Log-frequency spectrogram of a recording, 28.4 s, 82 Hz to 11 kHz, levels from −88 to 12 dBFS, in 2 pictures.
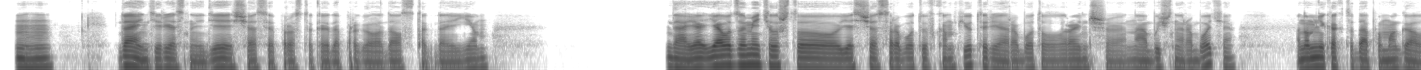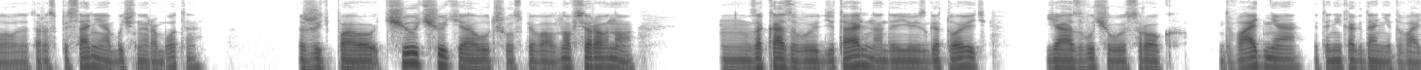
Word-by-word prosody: Мгм. 95 +1 +1 0.6
Да, 105 0 +6
интересная 85 -3 -1
идея. 90 +4 +1
Щас 85 -1 -3
я - - -3
просто 80 0 -6
когда 75 0 -4
проголодался, 75 +1 -5
тогда 75 -1 -6
и 75 - -4
ем. 90 +4 -4 1.8
Да, 95 -3 +3
я 90 +3 +6
я 110 +4 +7
вот 115 0 +5
заметил, 120 -2 +4
что 95 -4 +3
я 90 0 +2
сейчас 90 -1 -1
работаю 90 0 -2
в - - -15
компьютере, 90 -1 -3
а - - -1
работал 80 +1 -4
раньше 85 -3 -3
на 80 0 -3
обычной 85 +1 -3
работе. 95 +4 -3 0.6
Оно 90 +2 +3
мне 100 0 +5
как-то 95 0 -2
да, 85 - +1
помогало 80 -3 -1
вот 70 +1 -6
это 75 +1 -5
расписание 85 +5 -1
обычной 80 +1 -4
работы. 90 +5 -6 1.0
Жить 85 0 -2
по 80 -1 +3
чуть-чуть 125 -5 +3
я 85 -3 +3
лучше 80 -1 -2
успевал, 80 -1 -3
но 95 +5 +1
всё 95 +3 +2
равно. 95 -5 +2 0.8
М, 80 -1 -4
заказываю 80 -2 +3
деталь, 95 +9 +3
надо 80 -5 -2
ее 80 0 0
изготовить. 90 +5 -1 0.6
Я 85 0 +3
озвучиваю 80 -1 -2
срок 80 -1 -3 0.3
два 85 +7 +3
дня, 95 -3 -1
это 80 - -7
никогда 80 0 -1
не 75 -1 -4
два 75 -1 -5
85 Hz, 135 wpm, -23 LUFS, 80-95 Hz, 1.8 s, я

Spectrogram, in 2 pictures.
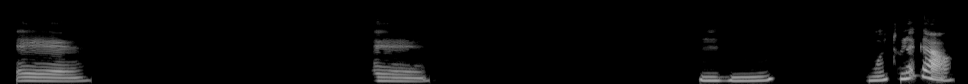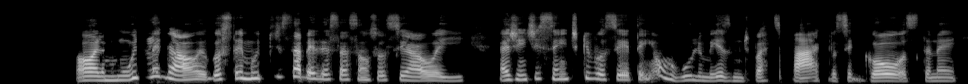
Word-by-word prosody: É. 160 -1 -7 2.8
É. 155 -3 -9 2.7
Uhum. 175 +2 -8 0.9
Muito 200 +9 -9
legal. 280 - +1 1.0
Olha, 190 -1 +7
muito 200 +10 0
legal, 285 - +6
eu 120 - -1
gostei 245 +6 +1
muito 275 +1 +2
de 350 - -11
saber 335 -7 +4
dessa 230 -1 -2
ação 110 - -4
social 190 - +1
aí, 165 - -4 0.3
a 190 - +3
gente 225 +4 0
sente 250 +1 -1
que 285 - -4
você 230 -3 -1
tem - - -6
orgulho 195 - -4
mesmo 165 -1 -4
de 150 - -9
participar, 165 +2 +3
que - - -12
você - - -6
gosta, 160 -6 +2
né. 160 -1 -6
185 Hz, 95 wpm, -22 LUFS, 165-235 Hz, 2.8 s, Olha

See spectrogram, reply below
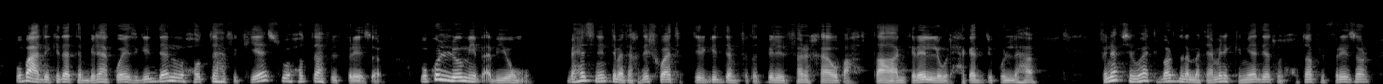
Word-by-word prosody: وبعد - - +5
كده - - +2
تبّليها 100 +6 -1
كويس 110 -3 0
جدًا 140 - +2
وحطّيها 125 -3 -1
في - - -12
اكِياس 180 - 0
وحطيها 140 -1 -1
في - - -15
الفريزر. 95 -2 -2 0.4
وكُلّ 190 +8 +5
يوم 170 -1 +6
يبقى 135 - 0
بيومه، 95 -4 -1 0.4
بحيث 180 -3 +1
إن - - +2
أنتِ 150 - -1
ما 105 - +4
تاخديش 100 +9 -4
وقت 115 0 +2
كتير 105 - -4
جدًا 105 -3 -2
في - - -15
تتبيل 105 +1 -3
الفرخة 95 +1 -1
وباحطها 95 +1 -1
على 80 +1 0
الgrill 110 -2 +4
والحاجات 100 +4 -2
دي 95 -1 -9
كلّها، 95 +3 -3 0.6
في - - -2
نَفس 190 -3 +3
الوقت 155 +1 +1
برضو 135 0 +1
لمّا 105 -4 +1
تعملي 115 +9 0
الكميات 115 -4 -1
ديّة 120 - +1
وتحطيها 95 +5 -4
في 115 - -19
الفريزر، 120 +1 -2
115 Hz, 185 wpm, -24 LUFS, 100-135 Hz, 0.6 s, يوم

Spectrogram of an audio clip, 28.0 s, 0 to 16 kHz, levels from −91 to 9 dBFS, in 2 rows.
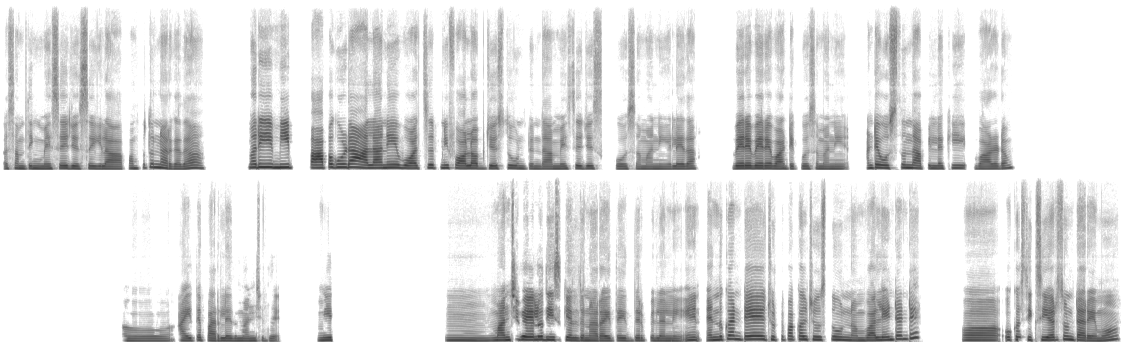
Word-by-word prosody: Something 215 -1 -3
messages 215 -1 -3
ఇలా 205 -1 0 0.2
పంపుతున్నారు 245 +1 -1
కదా! 200 +5 -2 0.8
మరి 310 +2 +5 0.2
మీ 295 - +7 0.3
పాప 270 +1 +6
కూడా 310 0 +4
అలానే 260 +2 +4 0.2
వాట్సాప్‌ని 235 +2 -1
ఫాలో 230 -1 +3
అప్ 200 -2 -13
చేస్తూ 225 +1 -3
ఉంటుందా 205 -1 -5 0.2
మెసేజెస్ 215 +1 -4 0.2
కోసమని? 200 -1 -6 0.2
లేదా 205 +1 -2 0.6
వేరే, 230 +1 +6
వేరే 225 0 +4
వాటి 210 0 -2
కోసమని 200 -1 -5 0.3
అంటే 245 +3 +2
వస్తుందా 255 +1 0
ఆ - - -26
పిల్లకీ 220 +2 -4 0.3
వాడడం? 210 +2 -3 3.0
ఓహ్! 190 -1 -6 0.2
అయితే 210 +2 -2
పర్లేదు 205 -1 -1
మంచిదే. 195 -1 -6 0.6
మీరు 230 +1 +2 1.4
హ్మ్. 220 -2 -1 0.2
మంచి 245 +4 +3
వేలో 275 0 +8
తీసుకెళ్తున్నారైతే 215 -5 0
ఇద్దరు 210 +2 -5
పిల్లల్ని. 200 -1 -3
ఎ - - +2 0.3
ఎందుకంటే 300 +3 +3 0.2
చుట్టుపక్కల 290 +2 -1
చూస్తూ 270 +1 -1
ఉన్నాం. 225 -3 0
వాళ్ళేంటంటే 270 - +2 0.7
ఆహ్, 225 -1 +1
ఒక 255 - -4
6 250 -2 -3
ఇయర్స్ 240 +4 +2
ఉంటారేమో, 220 -4 +1
220 Hz, 105 wpm, -23 LUFS, 205-250 Hz, 3.0 s, వేలో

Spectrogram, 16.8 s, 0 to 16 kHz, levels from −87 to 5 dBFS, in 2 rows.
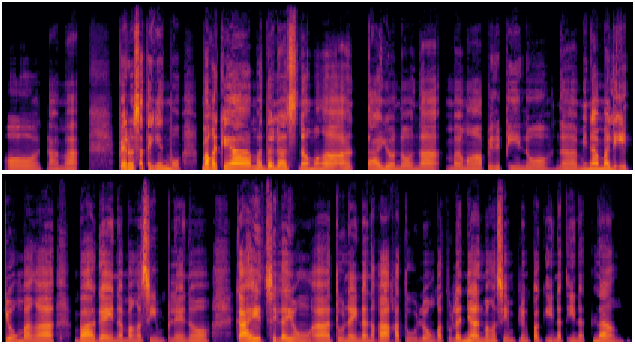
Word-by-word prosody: Oh, 165 +1 -5
tama. 145 +1 -5 0.6
Pero 320 +3 +5
sa 355 +2 +7
tingin 340 -4 -2
mo 200 -5 -5 0.3
bakit 350 +6 +5
kaya 370 -2 +7
madalas 275 -5 +3
na 235 0 +1
mga, 230 -1 -1 0.2
ah, 195 - -5 0.2
tayo 210 +3 -3
'no, 195 0 -6
na 175 -2 -1 0.2
ma 170 -1 -6
mga 165 0 -5
Pilipino 170 -1 -8
na 165 0 -4
minamaliit 230 +3 0
yung 220 -1 -4
mga 190 -2 +2 0.3
bagay 180 0 +3
na 175 -1 -5
mga 170 0 -4
simple, 160 -2 +1
'no? 150 +1 -6 0.3
Kahit 200 +1 +5
sila 215 -3 +3
yung, 190 -1 -3
ah, 180 0 +2
tunay 180 -1 -2
na 170 0 -2
nakakatulong? 160 -1 -2
Katulad 160 +5 -4
niyan 190 -11 +3
mga 155 +1 -6
simpleng 155 0 -1
pag-inat 155 0 -6
inat 165 +4 -8
lang. 210 -10 -2
180 Hz, 145 wpm, -24 LUFS, 160-220 Hz, 0.6 s, sa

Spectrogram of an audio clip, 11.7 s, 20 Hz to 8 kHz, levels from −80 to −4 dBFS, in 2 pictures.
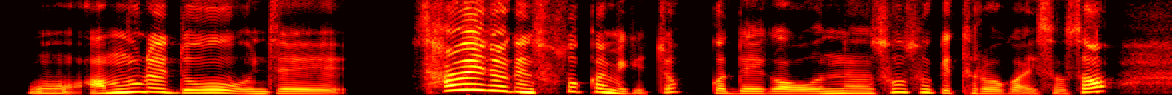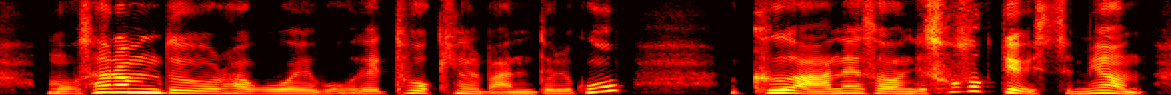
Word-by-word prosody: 어 195 - -8
아무래도 250 - +1
인제 175 -2 -5 0.3
사회적인 415 -5 +8
소속감이겠죠. 300 - -4
그니까 200 - -5
내가 185 0 -4
어느 190 +2 -4
소속에 280 -3 -5
들어가 175 -4 -8
있어서 300 - 0 0.5
뭐 180 - -8
사람들하고의 195 - +2
뭐 160 +2 -12
네트워킹을 185 +2 -5
만들고 165 - -3 0.6
그 240 -1 +2
안에서 190 +2 +1
인제 170 0 -5
소속되어 340 - +2
있으면 175 +2 -2
195 Hz, 315 characters per minute, -23 LUFS, 175-285 Hz, 0.6 s, 사회적인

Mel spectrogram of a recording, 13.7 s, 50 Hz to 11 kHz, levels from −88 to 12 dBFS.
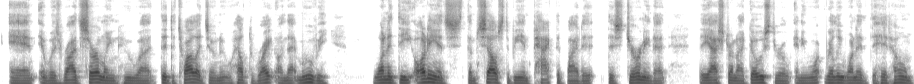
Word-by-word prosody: and 100 0 -3
it 110 - -3
was 100 -3 -3
Rod 110 0 +1
Serling, 110 -3 +3
who, 105 -1 -2
uh, 95 0 -4
did 115 -3 +2
The 95 - -7
Twilight 120 -1 +3
Zone, 100 0 -4
who 105 0 -4
helped 110 +2 -3
write 110 +6 0
on 100 -2 -5
that 100 +1 -3
movie, 105 -7 +2 0.7
wanted 115 +1 +3
the 115 -2 +1
audience 120 - +3
themselves 110 +5 +3
to - - -10
be 105 +3 -1
impacted 115 -1 -6
by 95 +2 -3
the 95 +2 -5 0.2
this 100 -3 -2
journey 115 -2 +2
that 95 +1 -7 0.5
the 105 0 0
astronaut 105 -5 -2
goes 115 +1 +4
through, 95 -2 -4
and 100 -1 -6
he - - -2
wa 105 +3 -1
really 115 0 +2
wanted 105 -2 0
it 90 - -17
to 100 - -8
hit 110 +1 -3
home, 115 -5 0
105 Hz, 185 wpm, -24 LUFS, 100-115 Hz, 0.7 s, goes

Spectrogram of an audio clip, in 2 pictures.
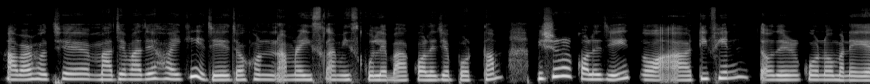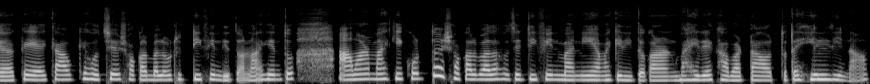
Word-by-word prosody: আবার 220 0 +3
হচ্ছে 235 +2 -1 0.4
মাঝে, 220 +2 +1
মাঝে 230 +2 +2
হয় 240 -2 +1
কি 370 - +5 0.2
যে - - +4 0.2
যখন 225 +2 0 0.2
আমরা 215 +1 -1
ইসলামি 215 -1 -2
স্কুলে 205 0 +1
বা - - +2 0.2
কলেজে 205 0 +2
পড়তাম 205 +4 -1 0.4
বেশির 270 +8 +3
ভাগ 380 - +3
কলেজেই 230 -2 +3 0.2
তো 220 - -4 0.3
আ - - +1 0.2
টিফিন 280 +2 +1 0.3
তো - - -2
ওদের 210 0 +3 0.2
কোনো 215 -1 +1
মানে 200 0 -1
ইয়া 190 0 +2
কে 230 - +2 0.2
কাউকে 225 +3 -1
হচ্ছে 225 +1 -1 0.2
সকালবেলা 210 -1 0
উঠে 220 +2 -5
টিফিন 230 -1 0
দিতো 195 - -3
না - - +1
কিন্তু 225 +2 +1 0.6
আমার 235 +2 +2
মা 245 - +2
কি 260 - +2
করতো 260 +5 -2 0.2
সকালবেলা 230 -2 +2
হচ্ছে 230 0 0
টিফিন 225 -1 0
বানিয়ে 205 0 +1
আমাকে 205 0 -1
দিত 190 - -5
কারণ 185 0 0
বাহিরের 205 +1 +2
খাবারটা 195 -1 -1 0.2
অতটা 195 +1 -4
হেলদি 225 -1 +3
না - - -6
220 Hz, 170 wpm, -18 LUFS, 205-235 Hz, 0.6 s, কি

